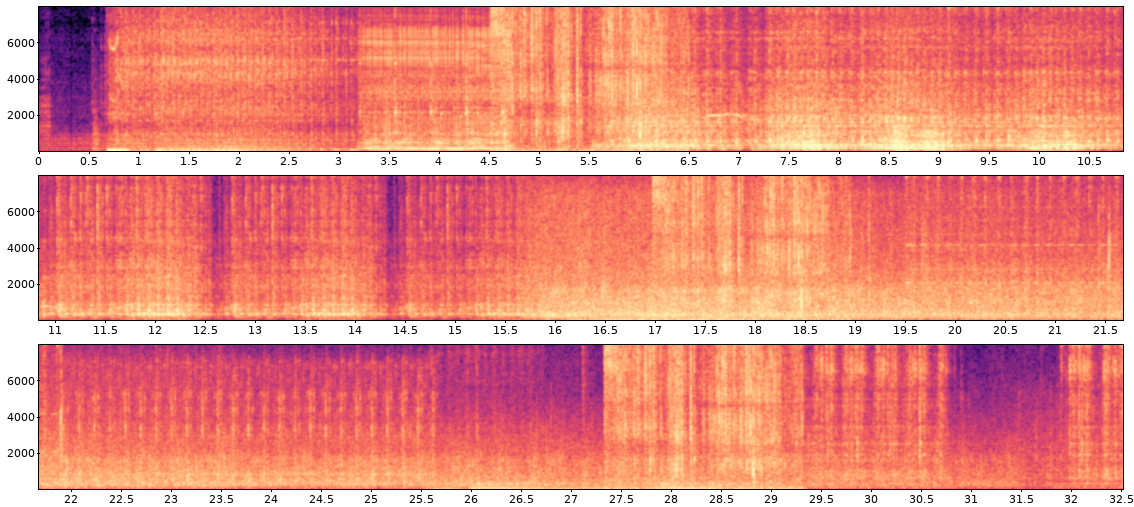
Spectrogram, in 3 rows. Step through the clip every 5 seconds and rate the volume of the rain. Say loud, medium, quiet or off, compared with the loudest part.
off, off, off, loud, medium, medium, quiet.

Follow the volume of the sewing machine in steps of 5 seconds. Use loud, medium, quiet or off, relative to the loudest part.
medium, loud, medium, medium, quiet, quiet, quiet.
